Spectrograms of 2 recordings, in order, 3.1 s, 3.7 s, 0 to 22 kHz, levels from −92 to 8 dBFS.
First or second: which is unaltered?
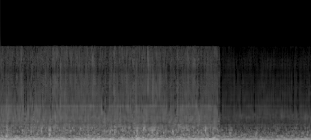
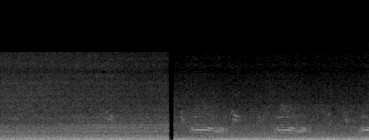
second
